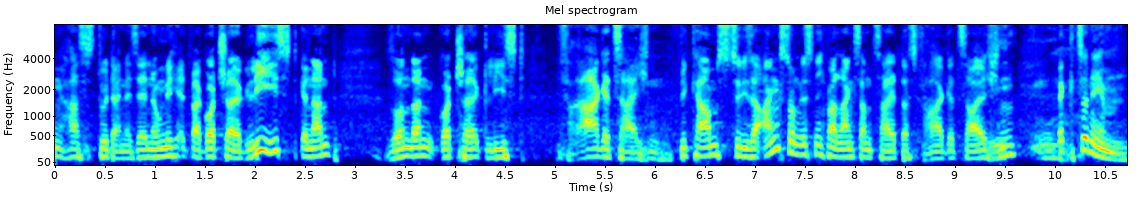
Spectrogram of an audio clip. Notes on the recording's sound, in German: Der Talk wurde Mitte Oktober im Rahmen der Veranstaltungsreihe „Der SPIEGEL im Gespräch" auf der Frankfurter Buchmesse aufgezeichnet.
